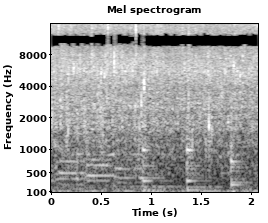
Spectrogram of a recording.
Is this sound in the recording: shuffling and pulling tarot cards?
no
